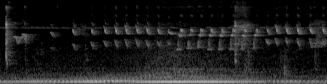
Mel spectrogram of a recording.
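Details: White-rumped shama in a bird shop in North Jakarta, its varied song meant to prompt mute caged birds to sing: a fast run of bright, evenly repeated high notes, about four per second, over a low steady hum.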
